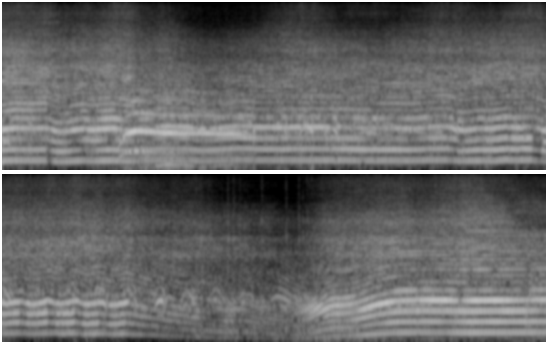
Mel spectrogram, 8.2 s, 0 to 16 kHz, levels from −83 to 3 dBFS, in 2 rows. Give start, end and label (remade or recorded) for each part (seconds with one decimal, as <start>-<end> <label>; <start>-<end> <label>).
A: 0.0-2.1 recorded; 2.1-2.8 remade; 2.8-3.4 recorded; 3.4-5.6 remade; 5.6-8.2 recorded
